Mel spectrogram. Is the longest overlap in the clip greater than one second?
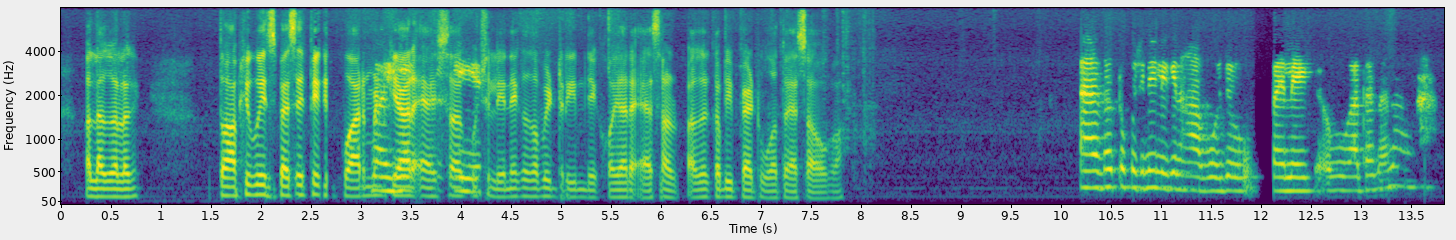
No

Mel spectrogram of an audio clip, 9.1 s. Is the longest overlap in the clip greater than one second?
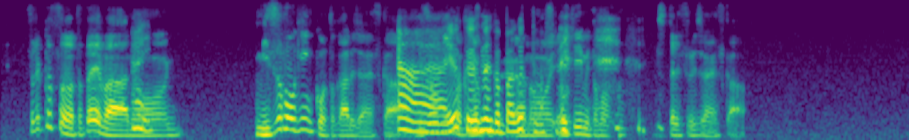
Yes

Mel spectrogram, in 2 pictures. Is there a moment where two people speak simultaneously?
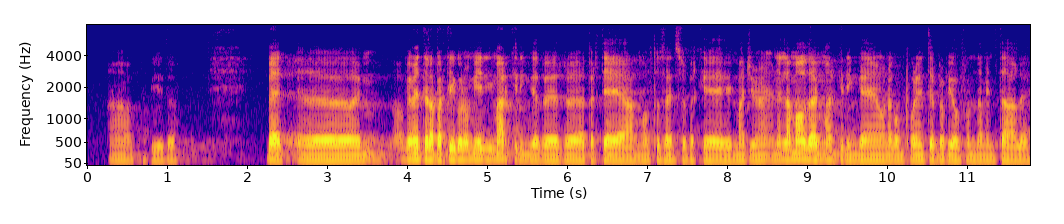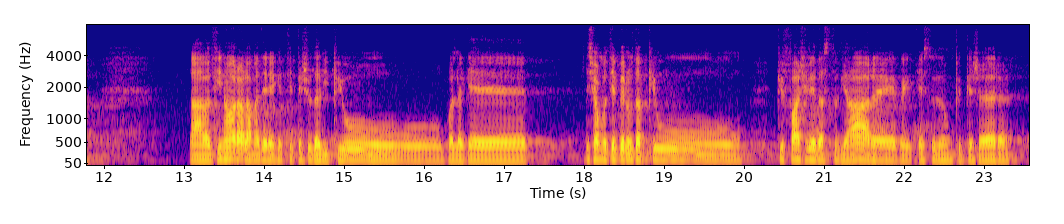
No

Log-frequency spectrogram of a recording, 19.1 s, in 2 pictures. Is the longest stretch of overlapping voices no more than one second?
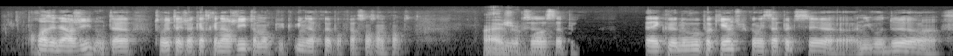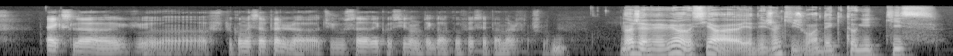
Yes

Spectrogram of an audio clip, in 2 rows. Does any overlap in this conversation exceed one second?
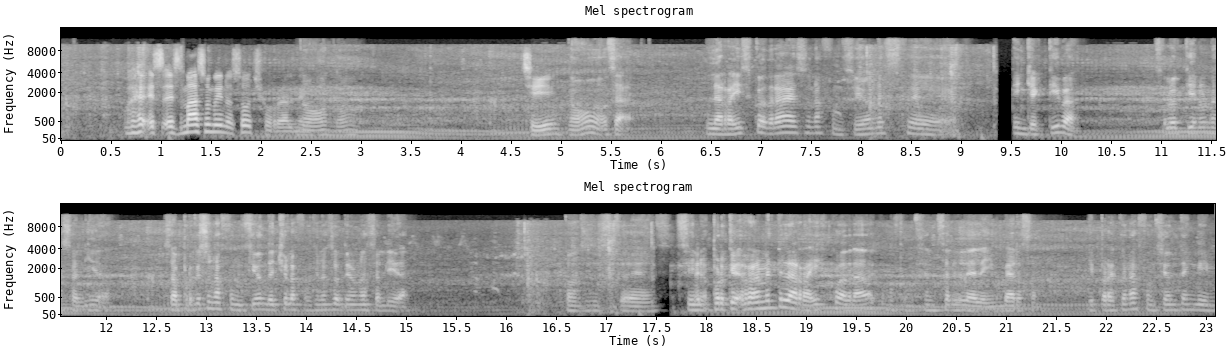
No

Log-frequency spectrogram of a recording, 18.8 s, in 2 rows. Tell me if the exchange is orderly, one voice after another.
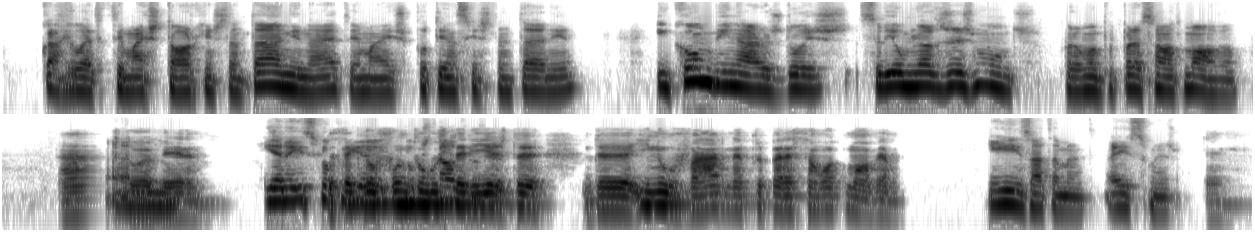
No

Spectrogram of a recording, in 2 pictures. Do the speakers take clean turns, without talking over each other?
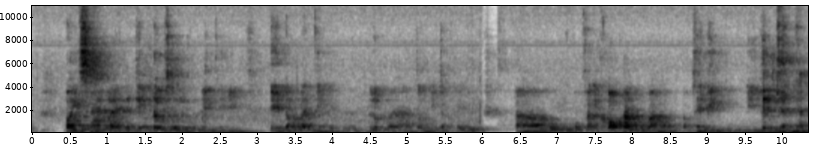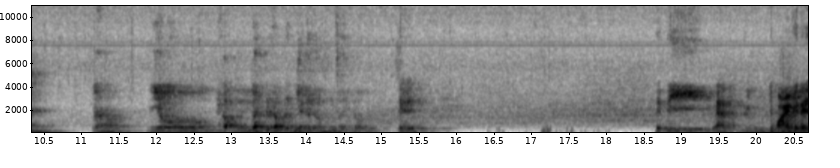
Yes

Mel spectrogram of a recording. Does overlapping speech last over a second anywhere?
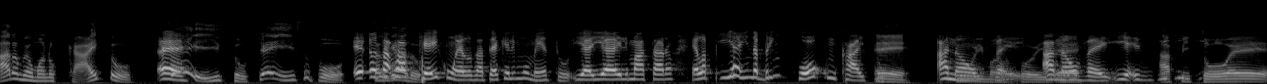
Yes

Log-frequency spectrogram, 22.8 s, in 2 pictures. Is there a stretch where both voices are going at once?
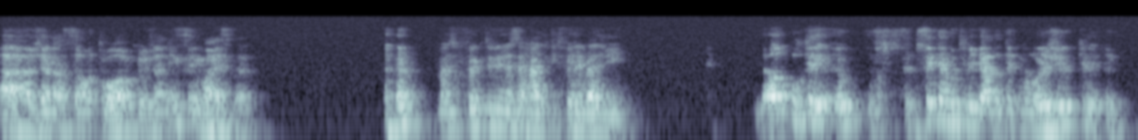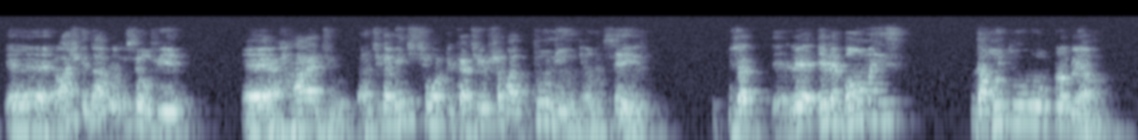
No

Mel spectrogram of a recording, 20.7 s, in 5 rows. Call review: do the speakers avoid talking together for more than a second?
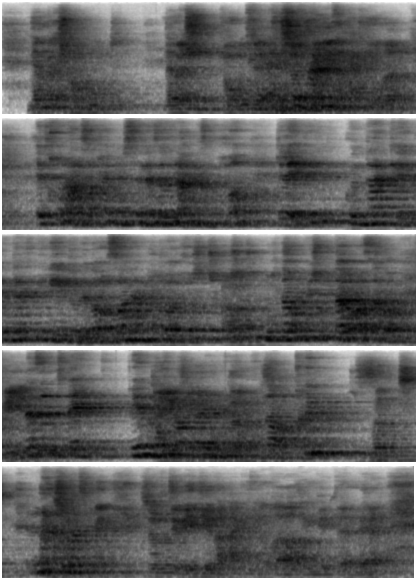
No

